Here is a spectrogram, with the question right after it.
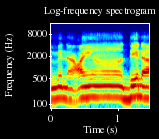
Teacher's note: नून साकिन आ रहा है, उसके बाद दाल आ रहा है हरूफ इख्फा में से, तो नून को छुपाएंगे। मिन इंदिना इख्फा होगा।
